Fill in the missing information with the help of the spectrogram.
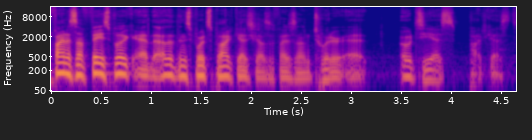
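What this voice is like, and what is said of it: Hoarse, losing voice. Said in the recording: “my voice is... losing his voice”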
